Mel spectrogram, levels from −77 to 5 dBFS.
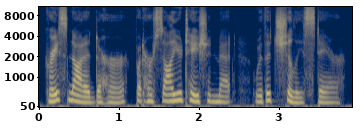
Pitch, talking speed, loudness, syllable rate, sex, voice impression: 195 Hz, 185 wpm, -18 LUFS, 5.6 syllables/s, female, feminine, adult-like, tensed, slightly powerful, slightly hard, fluent, slightly raspy, intellectual, calm, reassuring, elegant, lively, slightly sharp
